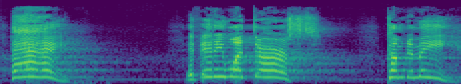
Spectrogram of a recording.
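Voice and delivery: shouted high and loud, slow; a bold cry to departing feast crowds; cries out. Retold or imitated. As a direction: bellow it across the crowd. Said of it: "And Jesus cries out".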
